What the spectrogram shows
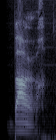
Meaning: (noun) butter; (verb) inflection of beurrer: 1. first/third-person singular present indicative/subjunctive 2. second-person singular imperative
- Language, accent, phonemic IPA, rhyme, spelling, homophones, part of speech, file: French, Quebec, /bœʁ/, -œʁ, beurre, beur / beurs / beurrent / beurres, noun / verb, Qc-beurre.ogg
